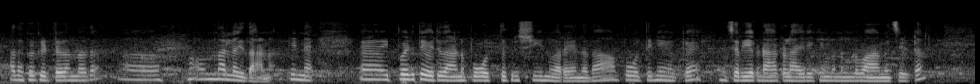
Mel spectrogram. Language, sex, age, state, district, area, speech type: Malayalam, female, 45-60, Kerala, Pathanamthitta, rural, spontaneous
